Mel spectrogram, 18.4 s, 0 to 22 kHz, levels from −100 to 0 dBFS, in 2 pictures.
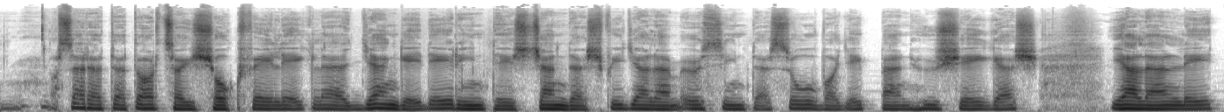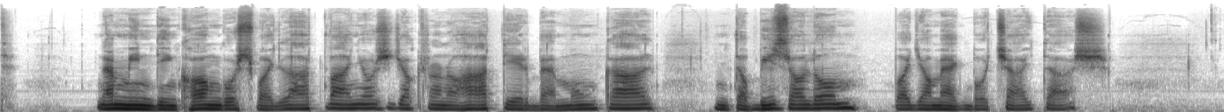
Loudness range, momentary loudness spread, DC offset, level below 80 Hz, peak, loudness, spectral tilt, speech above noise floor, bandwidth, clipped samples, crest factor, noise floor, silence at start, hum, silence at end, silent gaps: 4 LU; 9 LU; under 0.1%; -52 dBFS; 0 dBFS; -17 LUFS; -5.5 dB/octave; 37 dB; 16.5 kHz; under 0.1%; 16 dB; -54 dBFS; 0 s; none; 0.9 s; none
